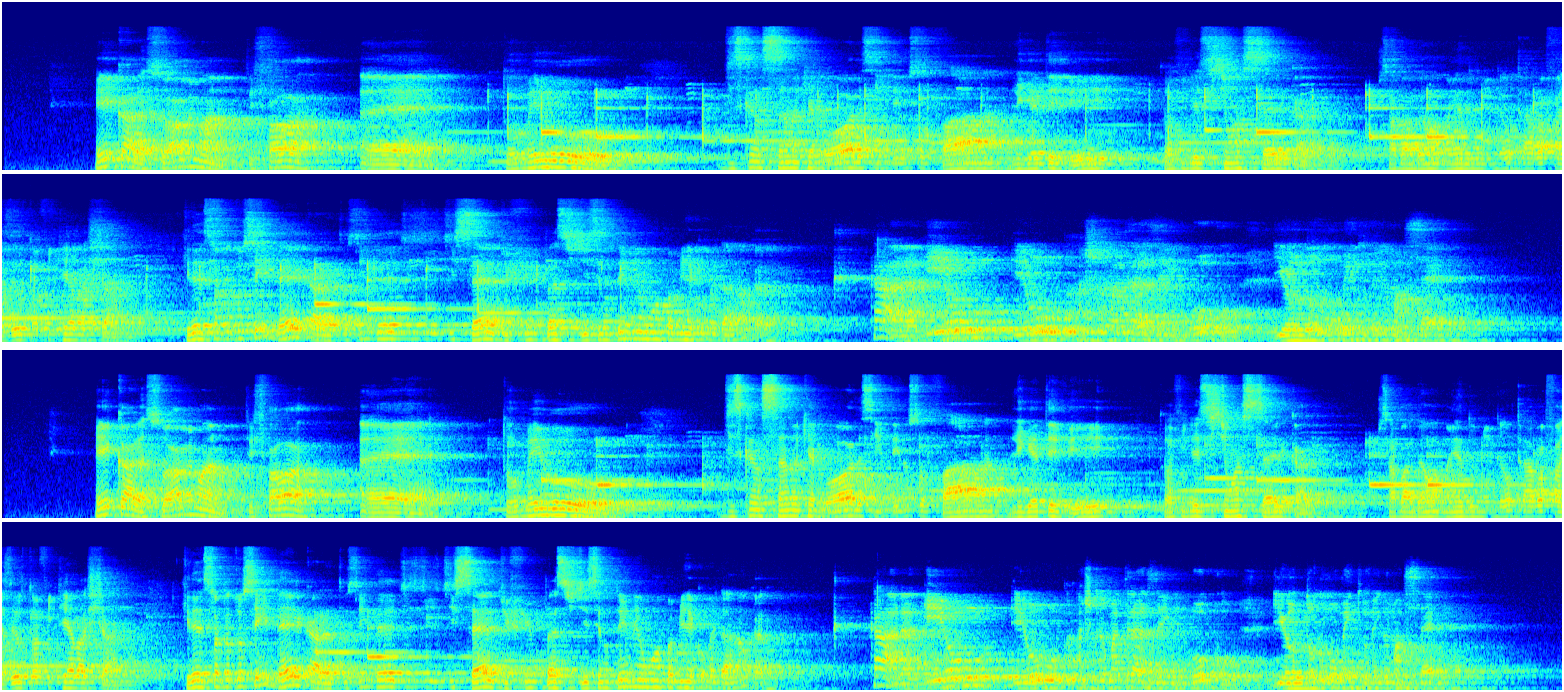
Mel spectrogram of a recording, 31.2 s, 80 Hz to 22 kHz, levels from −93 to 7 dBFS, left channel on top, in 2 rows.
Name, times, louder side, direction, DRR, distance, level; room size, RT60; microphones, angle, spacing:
voice 1, 0.9-3.1 3.6-4.4 5.0-6.1 6.4-6.6 7.1-11.0 11.6-13.2 13.8-16.8 17.4-23.3, right 1 dB, 30° right, 2 dB, 0.7 m, -27 dB
sound 1, 4.4-22.1, left 1 dB, 45° left, 0.9 m, -34 dB
voice 2, 24.3-25.4 25.7-29.9, right 1 dB, 75° right, -2 dB, 2.6 m, -28 dB
15.5 x 11.5 x 4.6 m, 2.8 s
head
